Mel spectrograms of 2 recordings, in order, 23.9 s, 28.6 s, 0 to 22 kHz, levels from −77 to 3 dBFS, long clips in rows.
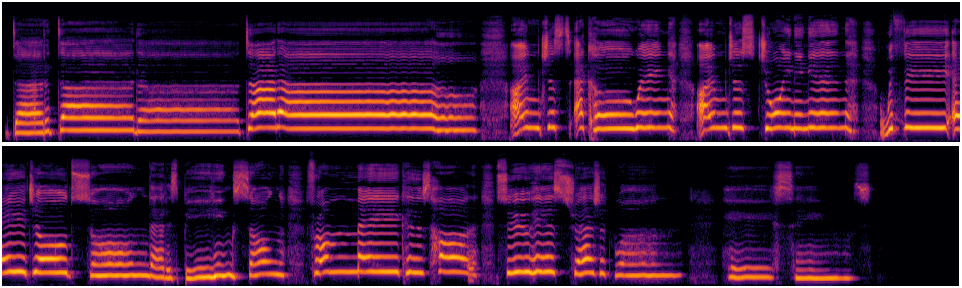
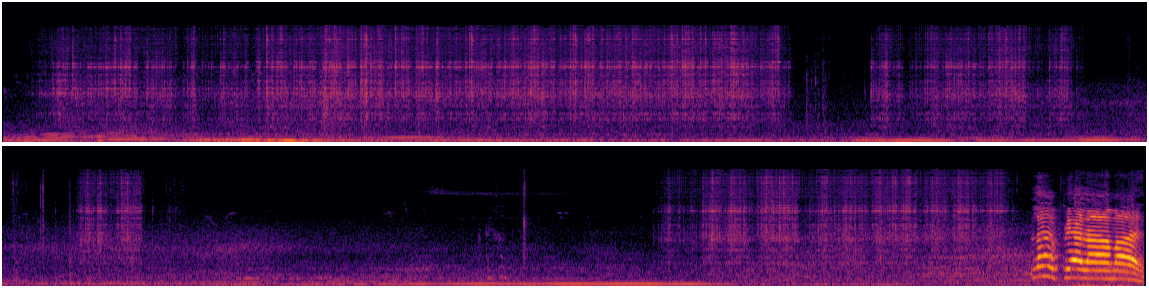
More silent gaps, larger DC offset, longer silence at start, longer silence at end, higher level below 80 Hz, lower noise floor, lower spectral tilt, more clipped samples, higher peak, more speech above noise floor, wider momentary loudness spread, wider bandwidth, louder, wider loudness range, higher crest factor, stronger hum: neither; neither; first, 0.15 s vs 0 s; first, 1.15 s vs 0.05 s; second, -76 dBFS vs -40 dBFS; first, -72 dBFS vs -45 dBFS; about the same, -2.5 dB/octave vs -3.5 dB/octave; neither; about the same, -2 dBFS vs 0 dBFS; first, 57 dB vs 33 dB; about the same, 13 LU vs 14 LU; first, 15 kHz vs 11.5 kHz; first, -15 LUFS vs -21 LUFS; second, 8 LU vs 12 LU; second, 14 dB vs 24 dB; neither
